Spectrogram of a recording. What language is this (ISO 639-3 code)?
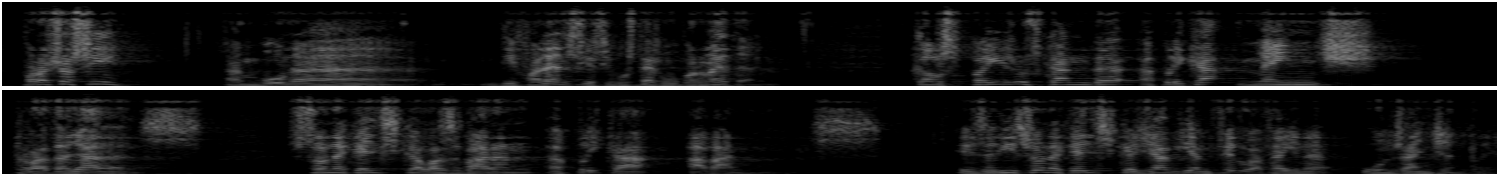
cat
